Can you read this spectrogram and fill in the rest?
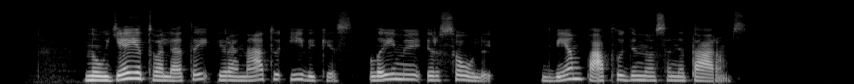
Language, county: Lithuanian, Panevėžys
